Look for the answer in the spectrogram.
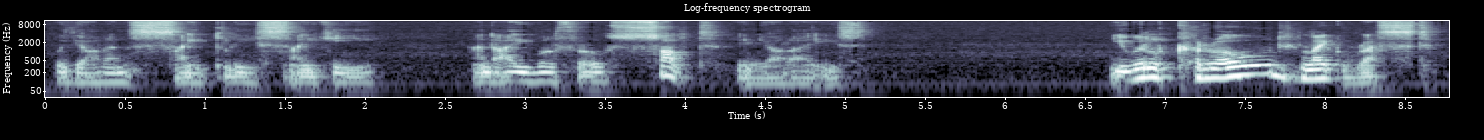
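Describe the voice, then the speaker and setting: A man with a Welsh accent reciting poetry in a deliberate, theatrical manner. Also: on the low side, gravelly, mellow, slight background noise. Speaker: poet.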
